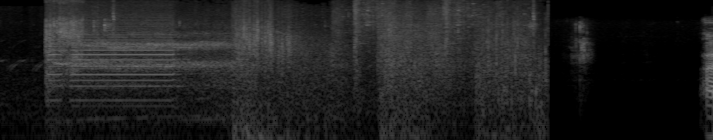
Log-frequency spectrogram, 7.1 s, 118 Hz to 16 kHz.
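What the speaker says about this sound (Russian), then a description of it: "Дальше мы переключаемся на М79 и взрываем вот этих врагов." A run of loud, booming M79 grenade launcher blasts in quick succession in the video game Max Payne, preceded by a brief tonal horn-like sound, then a short pause and a final burst.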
